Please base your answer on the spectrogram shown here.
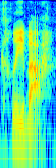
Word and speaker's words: Kleber: Kleba. Oh, it is, and they were pronouncing that properly on the broadcast.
